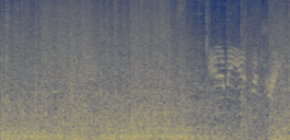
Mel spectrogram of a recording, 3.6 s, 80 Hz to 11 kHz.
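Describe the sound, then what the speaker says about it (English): A Pershing tank fires on an MG34 position in Company of Heroes 2, with dense, continuous battle gunfire and blasts filling the whole stretch, loud and steady, a brief crackle rising near the end. "Pershing is going to obliterate that MG34 on this shot."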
